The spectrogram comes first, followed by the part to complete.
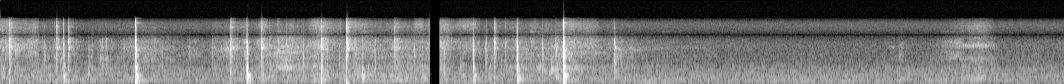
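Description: Sharp, irregular clicks and knocks as a sewer inspection camera's push cable is fed by hand down the line, for about six seconds. Then the clicking stops, leaving a faint steady hiss.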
